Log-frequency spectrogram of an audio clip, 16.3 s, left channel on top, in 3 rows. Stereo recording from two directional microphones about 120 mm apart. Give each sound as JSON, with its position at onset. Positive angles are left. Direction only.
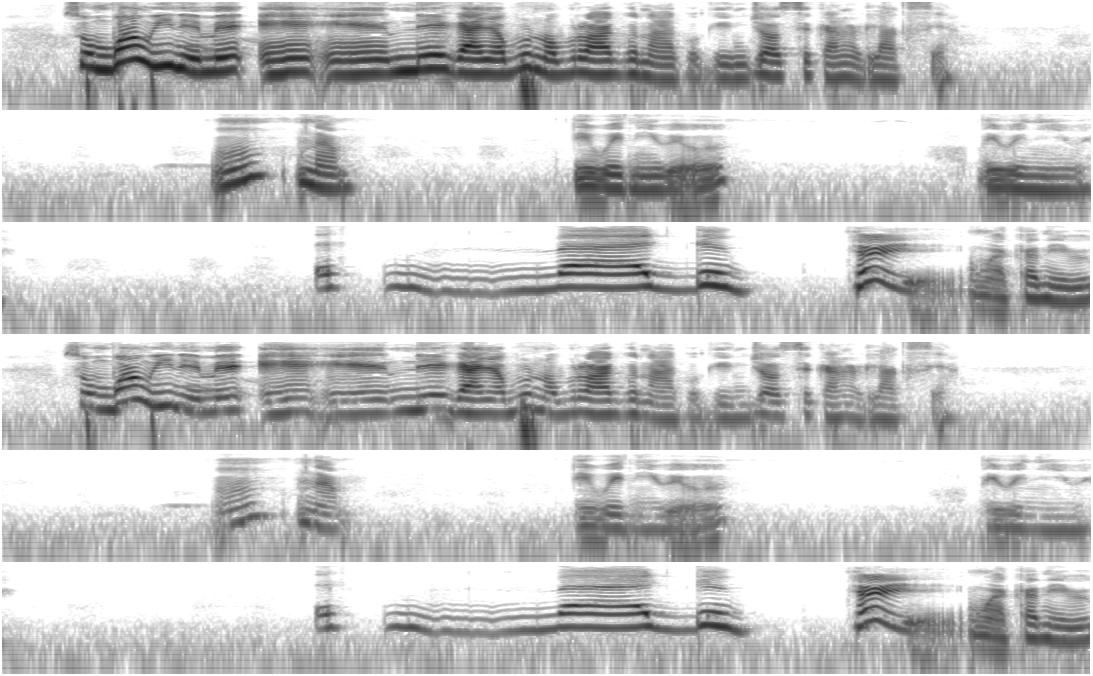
{"t": 0.0, "sound": "a woman's voice", "side_deg": 60}
{"t": 6.4, "sound": "a woman's voice", "side_deg": 60}
{"t": 8.3, "sound": "a woman's voice", "side_deg": 50}
{"t": 10.3, "sound": "a woman's voice", "side_deg": 50}
{"t": 13.3, "sound": "babbling", "side_deg": 15}
{"t": 13.7, "sound": "a woman's voice", "side_deg": 30}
